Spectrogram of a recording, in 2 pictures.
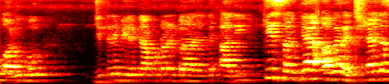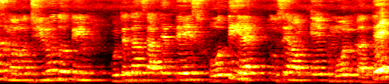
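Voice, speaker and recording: A male teacher giving a science lesson, repeating key terms and asking himself questions before answering them. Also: very high-pitched. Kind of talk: classroom-style science lecture. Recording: very echoey room, mic far away.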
